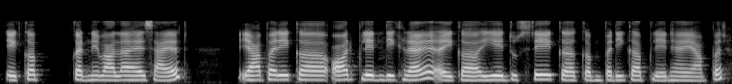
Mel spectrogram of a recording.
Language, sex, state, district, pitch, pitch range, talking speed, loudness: Hindi, female, Odisha, Khordha, 205 Hz, 200-220 Hz, 205 wpm, -14 LUFS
